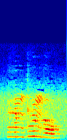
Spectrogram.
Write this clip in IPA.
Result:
ɦymdʱʉmðu

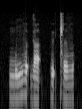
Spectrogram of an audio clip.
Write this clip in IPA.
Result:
muɲvəʔ ɡaʔpːʉʔǁəv

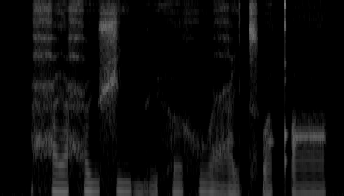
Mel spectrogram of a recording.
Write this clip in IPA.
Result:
ħɛ˦ħy˦ʃi˦ by˩hɵ˦xu˦ ʕi˩t͡sʼo˨qʼɑ˥

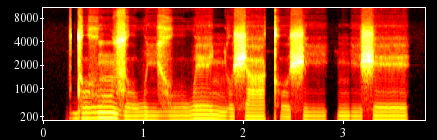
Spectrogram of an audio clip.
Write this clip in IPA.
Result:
dʊ˦ɣũ˦ zʊ˨wi˨ ɣuː˨weː˦ɲʊ˨ʃaː˨ kʰʊ˨ʃi˦ | ŋi˨ʃeː˦

